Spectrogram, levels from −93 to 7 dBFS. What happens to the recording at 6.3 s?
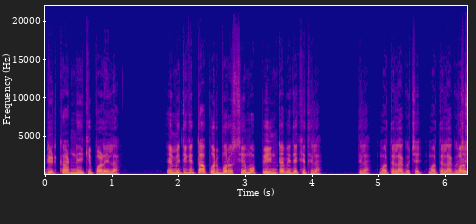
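At 6.3 s the speech is still overlaid by a second, equally loud copy of itself trailing about 0.7 s behind, so each syllable is heard twice. This doubled audio track cuts in abruptly at 4.71 s, right after "ବି ଦେଖିଥିଲା", and runs to the end. The copy is dry and full-band, with no fading tail. It is likely a second capture through a slower path, or an edit holding two out-of-step copies.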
